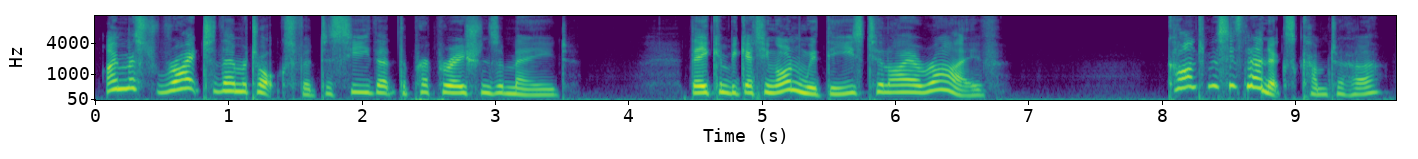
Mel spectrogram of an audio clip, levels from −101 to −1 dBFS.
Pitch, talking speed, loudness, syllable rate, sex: 245 Hz, 185 wpm, -18 LUFS, 5.7 syllables/s, female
